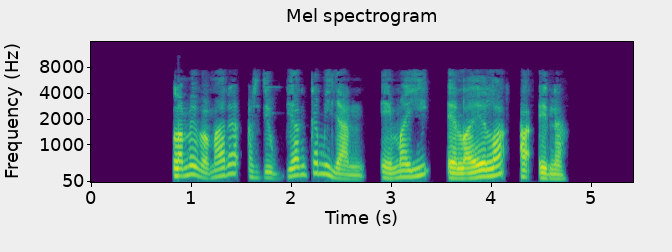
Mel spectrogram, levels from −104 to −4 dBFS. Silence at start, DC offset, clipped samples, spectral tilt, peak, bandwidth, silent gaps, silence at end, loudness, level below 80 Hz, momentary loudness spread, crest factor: 0.85 s; under 0.1%; under 0.1%; -7.5 dB/octave; 0 dBFS; 7.6 kHz; 1.51-1.57 s, 2.76-2.91 s, 3.42-3.56 s, 4.20-4.29 s; 0.7 s; -18 LUFS; -60 dBFS; 11 LU; 18 dB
